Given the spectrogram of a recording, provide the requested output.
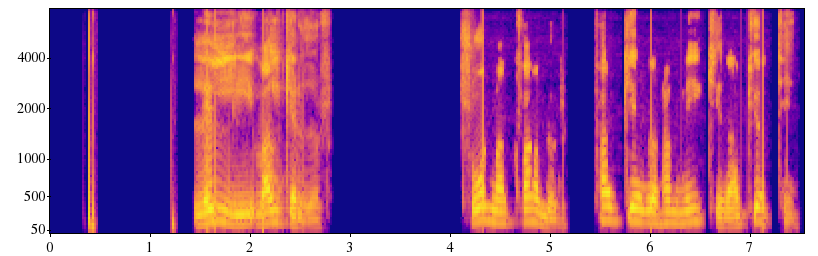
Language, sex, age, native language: Icelandic, male, 20-29, Icelandic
